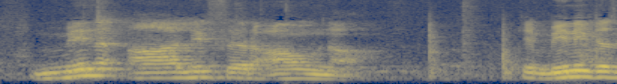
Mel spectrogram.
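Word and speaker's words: من آل فرعون: So you will pronounce min ali Fir'auna.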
